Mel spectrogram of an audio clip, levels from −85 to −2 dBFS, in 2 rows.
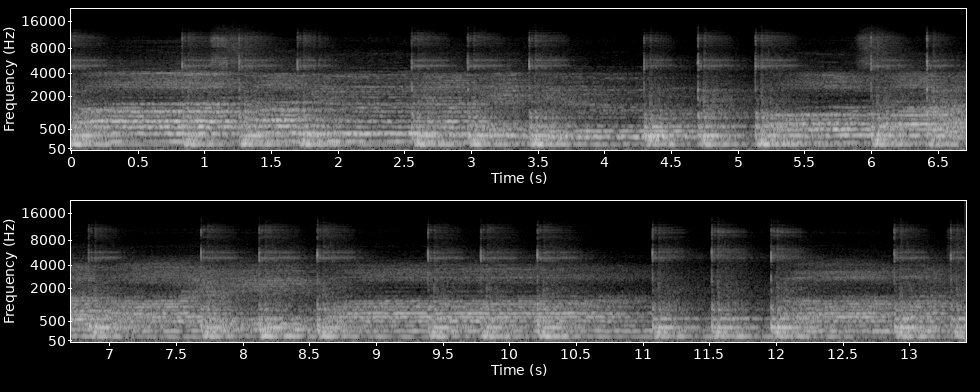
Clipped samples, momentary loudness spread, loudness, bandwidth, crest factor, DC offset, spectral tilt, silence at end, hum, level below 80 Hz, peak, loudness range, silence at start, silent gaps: under 0.1%; 5 LU; -28 LUFS; 13 kHz; 16 dB; under 0.1%; -6.5 dB/octave; 0 s; none; -56 dBFS; -12 dBFS; 3 LU; 0 s; none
